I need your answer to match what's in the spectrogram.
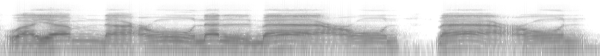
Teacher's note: pengucapan ain harus lebih lagi mengayun. Jadi ain itu ya jangan sampai seperti alif ya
